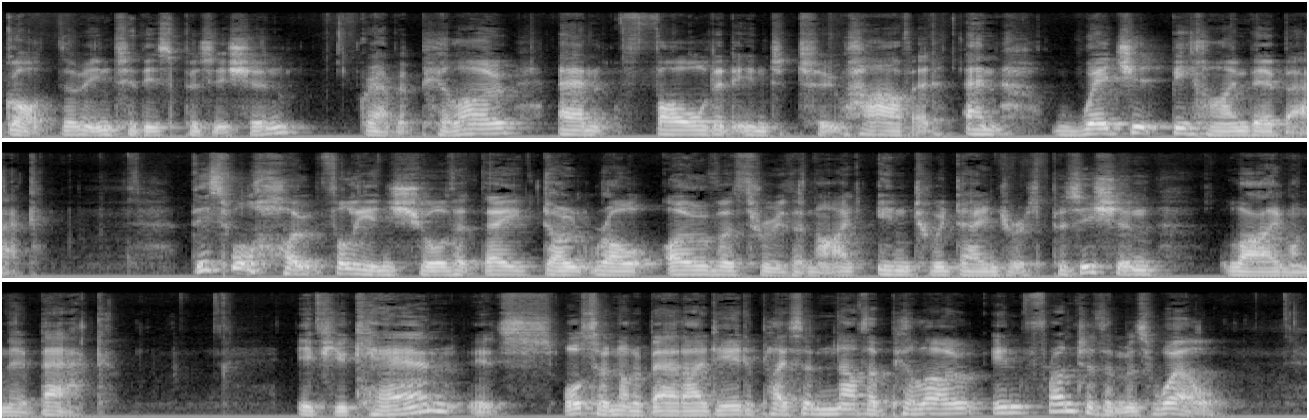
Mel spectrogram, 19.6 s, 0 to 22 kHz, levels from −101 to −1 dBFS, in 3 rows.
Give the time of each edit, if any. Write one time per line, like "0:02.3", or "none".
none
